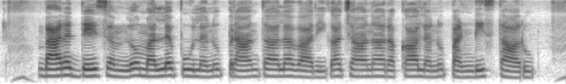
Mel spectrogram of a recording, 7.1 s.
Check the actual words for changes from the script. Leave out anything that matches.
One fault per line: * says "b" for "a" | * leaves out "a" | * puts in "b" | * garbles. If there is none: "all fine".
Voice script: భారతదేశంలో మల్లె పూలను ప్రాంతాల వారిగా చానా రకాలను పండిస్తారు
all fine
